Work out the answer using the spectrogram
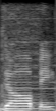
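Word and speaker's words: Derby: mentis sound like like Darby it's spelt with an E why is it spelt with an E when it's pronounced Darby which either than a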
